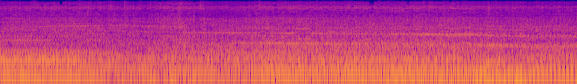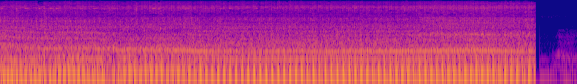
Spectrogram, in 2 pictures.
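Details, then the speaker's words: Mini ATV with Mikuni carburettor after idle adjustment backed out: small engine revs smoothly to a steady even high buzz at full throttle, then cuts; now starts on idle and runs cleanly. "starts on idle I probably still need to adjust it a little bit and it has a full range on the throttle so I'm about a maybe a quarter of the way open now"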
